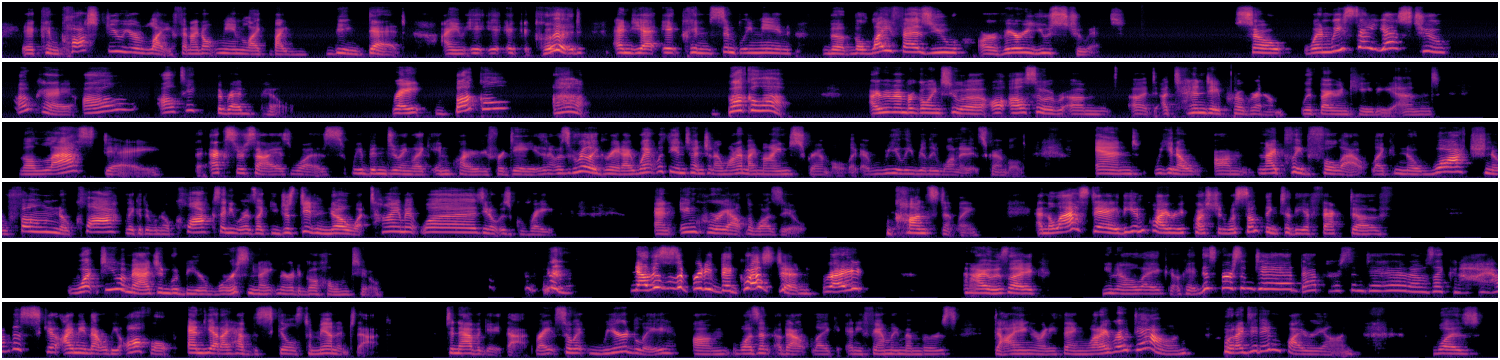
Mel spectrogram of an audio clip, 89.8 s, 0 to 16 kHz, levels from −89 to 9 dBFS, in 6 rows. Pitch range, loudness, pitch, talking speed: 195-290 Hz, -24 LUFS, 230 Hz, 165 wpm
